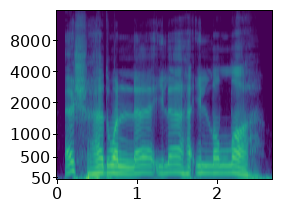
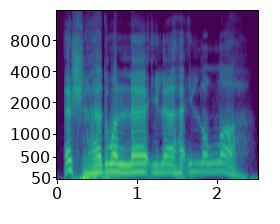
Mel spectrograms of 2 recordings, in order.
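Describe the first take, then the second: The two takes are said the same way.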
